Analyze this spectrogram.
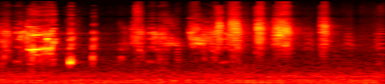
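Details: Chicks give loud, sharp high peeps in close bursts, some rising, others short and clipped, several birds calling over one another against a quiet background.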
